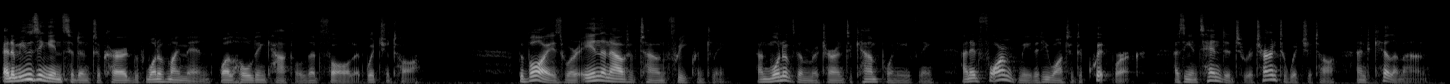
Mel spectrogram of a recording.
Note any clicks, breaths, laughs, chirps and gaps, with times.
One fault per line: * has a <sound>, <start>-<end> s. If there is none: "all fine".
all fine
